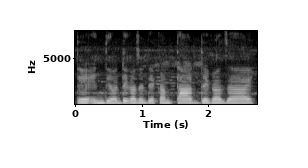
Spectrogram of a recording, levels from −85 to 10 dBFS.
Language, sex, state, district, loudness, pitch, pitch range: Chakma, female, Tripura, Dhalai, -16 LUFS, 200 Hz, 200-205 Hz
